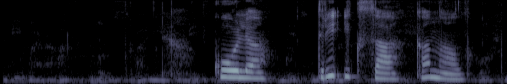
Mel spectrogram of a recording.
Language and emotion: Russian, neutral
